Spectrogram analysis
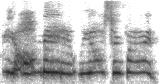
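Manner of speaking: very high, hammed-up cheer; mock Rob. Rob greeting us in the dorm, exaggerated cheery squeal. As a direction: squeal it like a smug ally. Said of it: "He was like".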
